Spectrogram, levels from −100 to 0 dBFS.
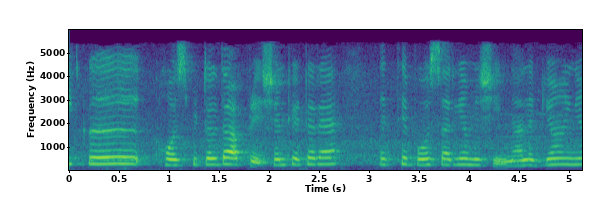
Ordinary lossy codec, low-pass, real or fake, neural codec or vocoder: MP3, 48 kbps; 5.4 kHz; real; none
